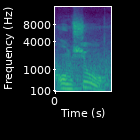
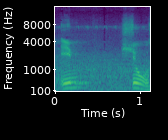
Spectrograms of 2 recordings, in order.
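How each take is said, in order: First: The word begins with an 'u' vowel. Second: The word begins with an 'i' vowel. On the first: The speaker calls it wrong. "Kita tak baca dom umsyu" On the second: The speaker calls it right. "kita akan baca im syu"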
